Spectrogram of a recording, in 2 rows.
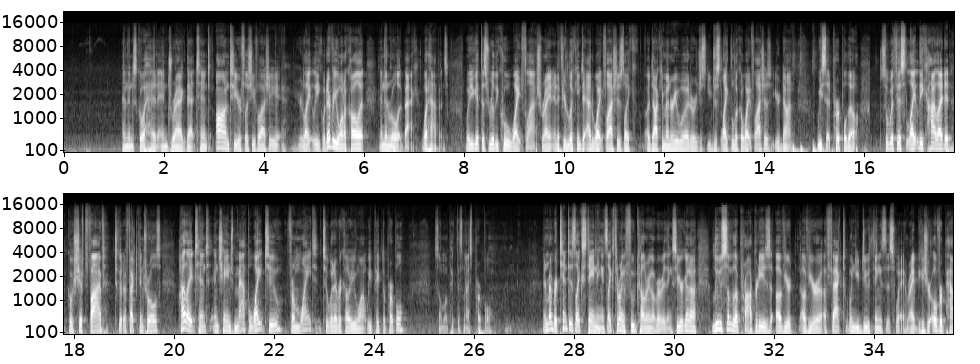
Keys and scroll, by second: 0.0-0.1 typing, 6.5 space, 9.9 space, 14.6 space, 18.4 shift+5, 28.3 space, 31.5 space.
